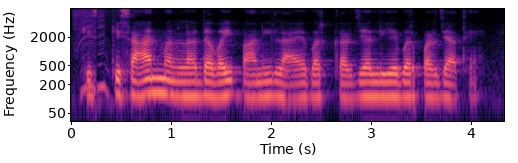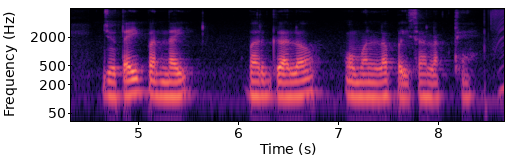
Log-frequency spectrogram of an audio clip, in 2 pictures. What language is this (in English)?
Chhattisgarhi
